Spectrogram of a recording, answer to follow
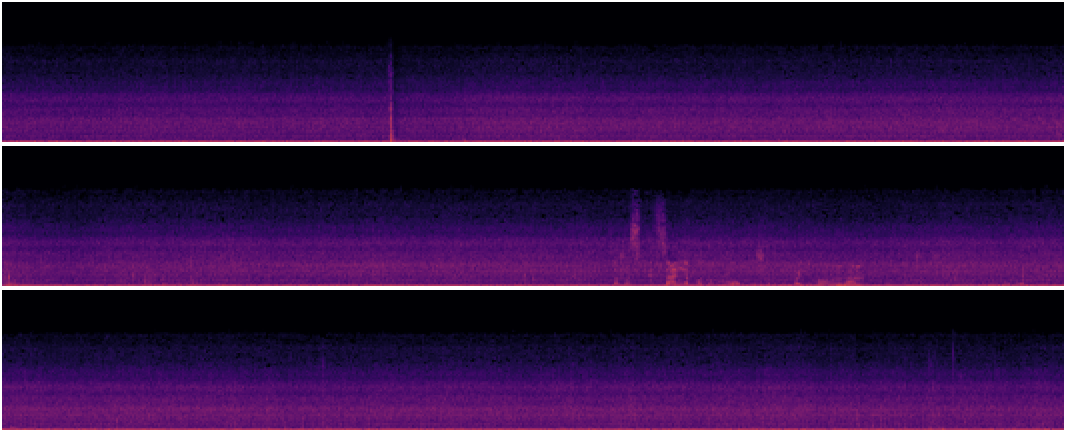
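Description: Steady rush and low rumble of airflow around a glider's cockpit on the landing approach, unchanging in level. A brief faint voice-like sound comes about two-thirds of the way through.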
